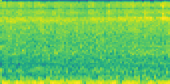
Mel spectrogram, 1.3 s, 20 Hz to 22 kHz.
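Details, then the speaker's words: Mopar 383 V8 after switching to a roller cam and lifters, where flat tappet lifters had failed to rotate twice: deep, even lope at about 900 rpm idle with quiet lifters, no tick, knock or blow-by. Normal healthy idle. "Pretty impressed at how quiet these lifters are. Got no blow by. Idle about 900,"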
